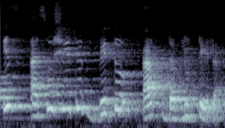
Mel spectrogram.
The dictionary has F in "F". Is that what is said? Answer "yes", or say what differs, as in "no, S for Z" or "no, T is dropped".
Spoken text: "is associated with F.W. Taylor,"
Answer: no, P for F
